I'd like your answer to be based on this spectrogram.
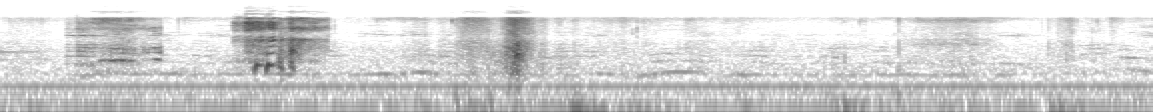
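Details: Three short, harsh bursts of coughing, the middle one loudest, over a steady low hum in a small room; plain cough.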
